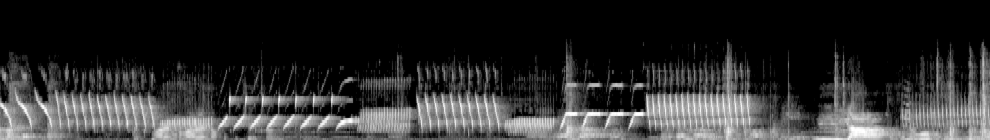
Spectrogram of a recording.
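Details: Lively canary song used to prompt other canaries to sing: varied phrases switching between rapid high trills, buzzy rolls, and lower slurred notes, with brief pauses between sections.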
